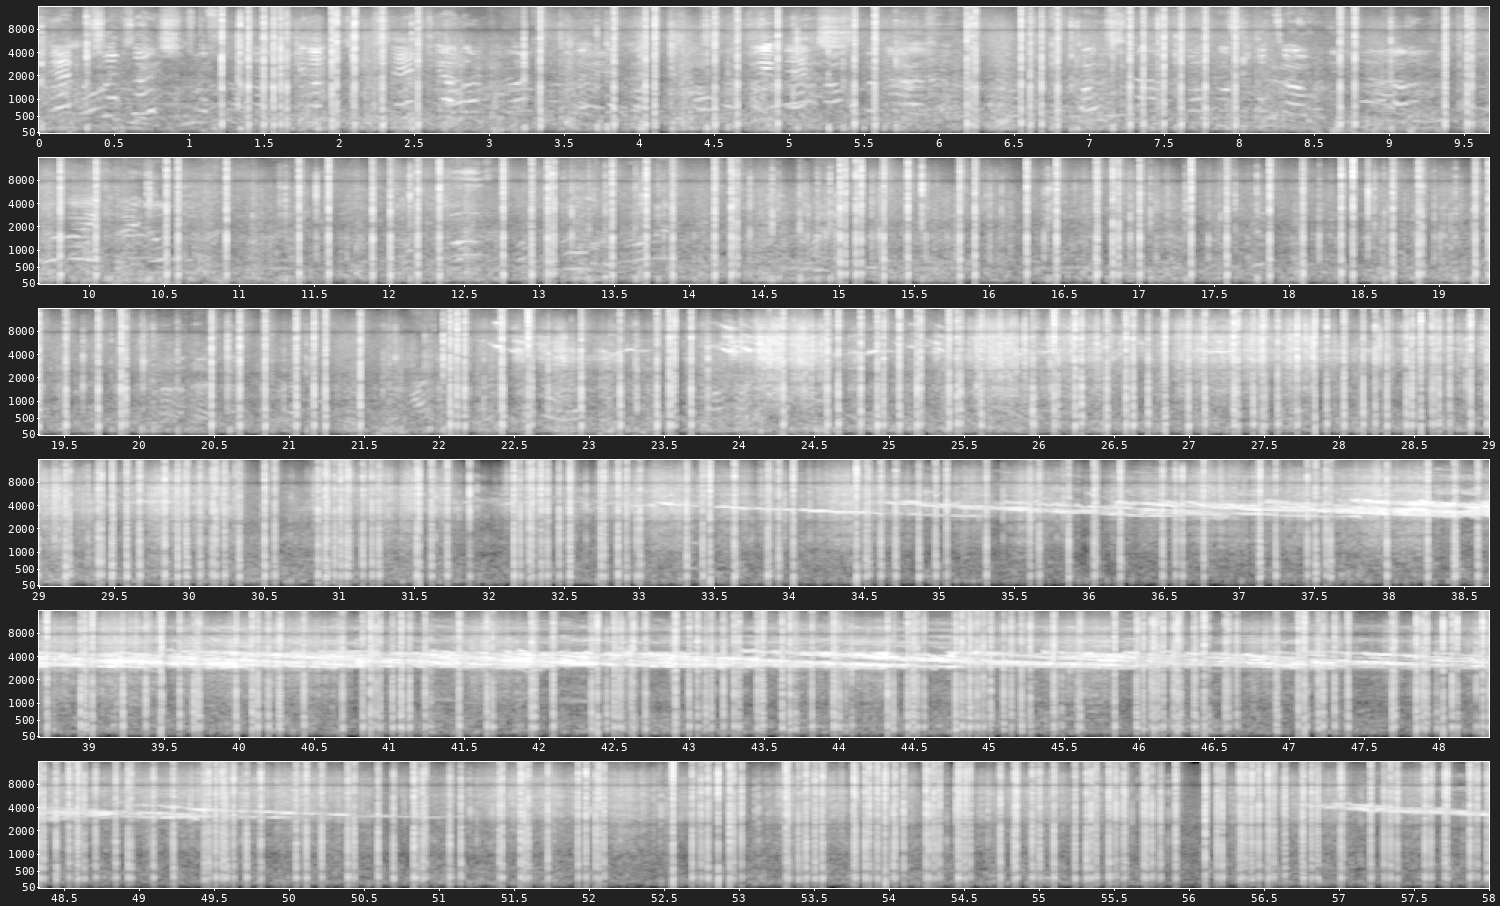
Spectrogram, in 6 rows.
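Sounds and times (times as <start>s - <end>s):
fireworks crackling and banging: 0.0s - 58.0s
falling firework whistles: 22.3s - 30.1s, 31.4s - 51.7s, 56.4s - 58.0s.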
